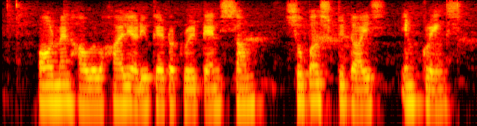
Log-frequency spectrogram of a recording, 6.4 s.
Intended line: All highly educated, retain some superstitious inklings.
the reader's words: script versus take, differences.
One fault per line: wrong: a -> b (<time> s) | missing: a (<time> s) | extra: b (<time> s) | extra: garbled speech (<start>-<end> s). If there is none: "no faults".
extra: men however (0.7 s)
